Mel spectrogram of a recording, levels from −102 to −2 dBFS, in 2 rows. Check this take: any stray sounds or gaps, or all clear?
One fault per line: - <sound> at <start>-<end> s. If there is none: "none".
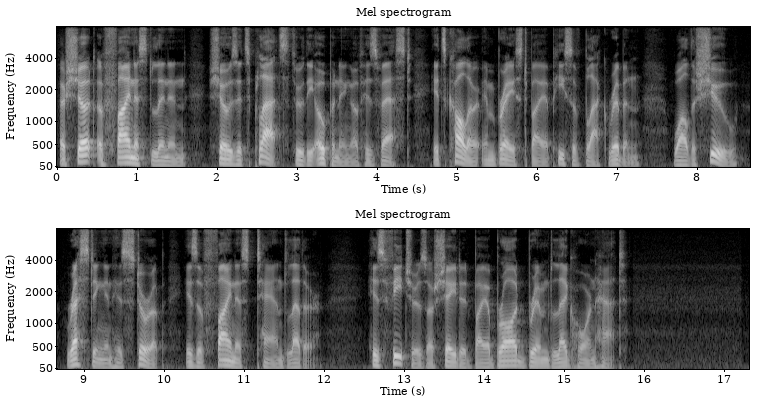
none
